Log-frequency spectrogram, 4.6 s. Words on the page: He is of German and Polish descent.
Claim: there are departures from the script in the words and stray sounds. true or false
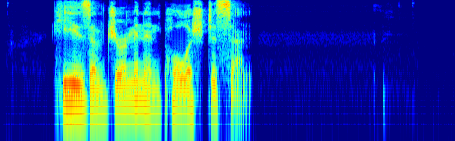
false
